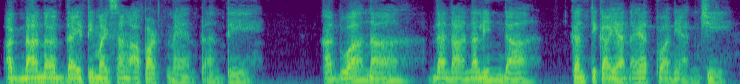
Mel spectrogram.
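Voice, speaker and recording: A man's voice: medium pitch, normal speed, breathy edge, no echo, close to an everyday voice. A Filipino man playing a respectful young nephew in a radio drama, polite and reluctant in manner. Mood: reluctant, worried. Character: hesitant, respectful young nephew guarding a secret. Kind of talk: Ilocano radio drama acting.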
